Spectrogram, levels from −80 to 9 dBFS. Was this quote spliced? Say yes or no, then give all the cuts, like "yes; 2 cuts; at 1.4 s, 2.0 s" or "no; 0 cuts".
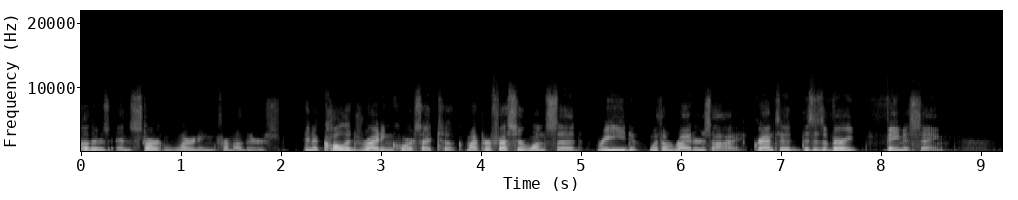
yes; 3 cuts; at 2.1 s, 5.1 s, 6.6 s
